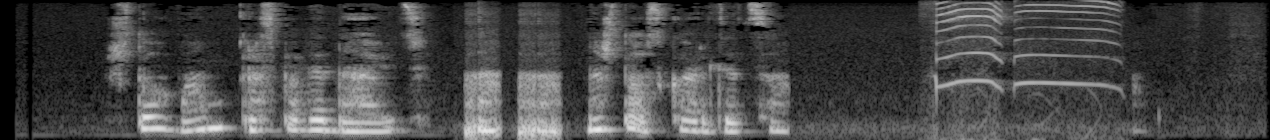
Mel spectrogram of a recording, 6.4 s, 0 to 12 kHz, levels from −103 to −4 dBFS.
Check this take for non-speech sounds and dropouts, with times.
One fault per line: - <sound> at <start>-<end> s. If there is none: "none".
- laugh at 2.3-2.8 s
- squeak at 4.6-5.6 s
